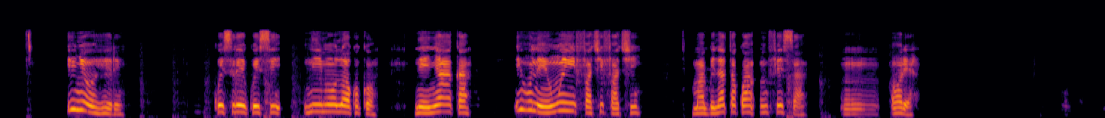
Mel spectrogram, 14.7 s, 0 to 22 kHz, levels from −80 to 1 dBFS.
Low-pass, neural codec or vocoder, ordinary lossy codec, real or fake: none; none; none; real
